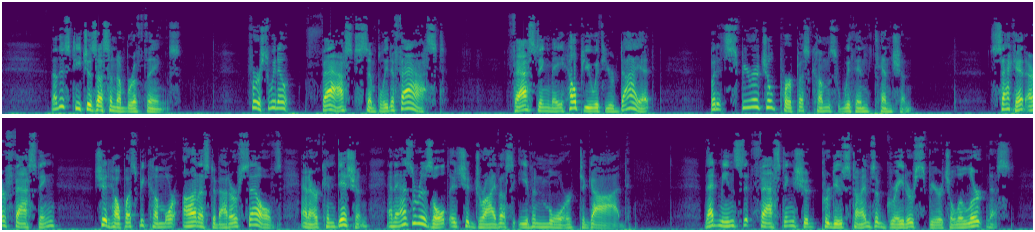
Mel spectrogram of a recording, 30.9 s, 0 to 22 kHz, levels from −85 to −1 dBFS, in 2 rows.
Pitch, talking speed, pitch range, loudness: 125 Hz, 130 wpm, 110-160 Hz, -16 LUFS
